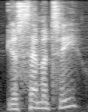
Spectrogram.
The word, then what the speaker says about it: Yosemite: Steve, says Philip, some time ago Apple released an operating system called, is it Yosemite or Yosemite? Because there is Yosemite National Park, but it's spelt Yosemite.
